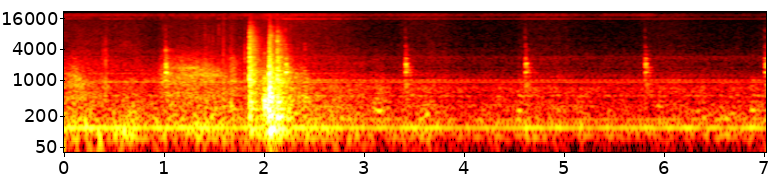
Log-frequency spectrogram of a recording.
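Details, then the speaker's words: Atari STf floppy drive during a disk test: faint, sharp, regular ticks about every second as the head slowly steps toward track 40. It then seems to hit the end, so the test is suspected stuck or failed. "Well, see that seems to be doing something. I mean, it's ticking along. I'm assuming that's the head slowly moving up to track 40."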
